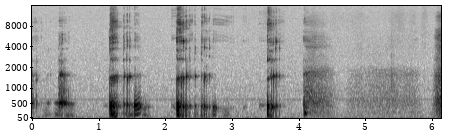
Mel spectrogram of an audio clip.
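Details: About five loud, throaty, gurgling burps in a row with short pauses, after a double quarter pounder, large fries and a liter of soda left a bloated belly; repeated burping.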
